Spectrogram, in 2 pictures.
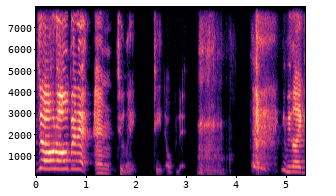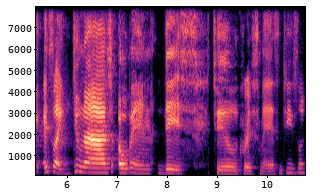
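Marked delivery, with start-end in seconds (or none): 0.0-1.0 loud, high mock yell; frantic warning. 6.1-10.2 slow, word by word; emphatic warning. Acted. Reads out imagined warning label.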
